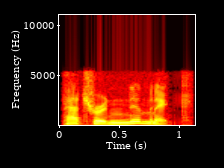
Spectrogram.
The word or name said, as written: patronymic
